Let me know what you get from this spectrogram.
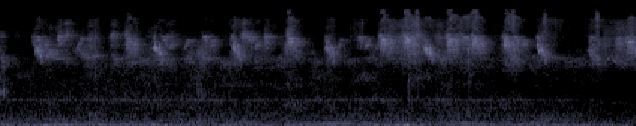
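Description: Faint, rapid chirping of small birds, short high calls repeating several times a second, with a soft low thump about five seconds in.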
